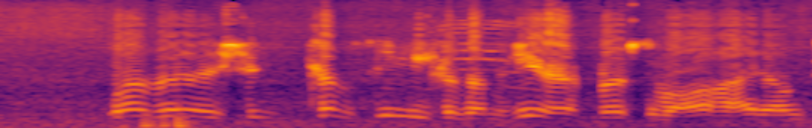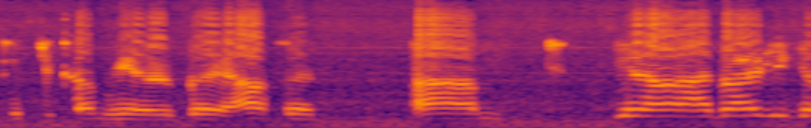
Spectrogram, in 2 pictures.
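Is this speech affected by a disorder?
Yes: cerebral palsy; body deteriorating with age.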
